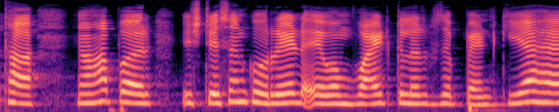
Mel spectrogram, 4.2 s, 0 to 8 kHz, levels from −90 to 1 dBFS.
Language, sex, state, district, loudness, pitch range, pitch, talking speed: Hindi, female, Jharkhand, Garhwa, -14 LUFS, 235-260 Hz, 245 Hz, 185 wpm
